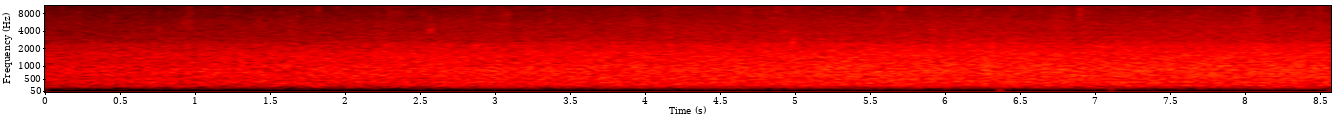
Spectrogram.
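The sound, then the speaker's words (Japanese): Steady autumn rain falls continuously, a dense even hiss of drops spread across the sound, with faint brighter patters on top and no voices, holding at a constant level throughout. “秋の日は短くて、けれど雨はとても長い。秋雨が降り注いで、空気が湿ることを秋湿りと言います。”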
